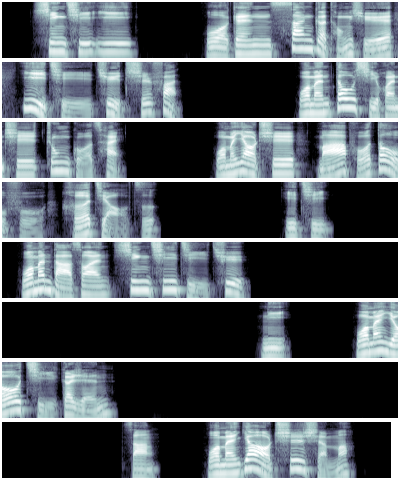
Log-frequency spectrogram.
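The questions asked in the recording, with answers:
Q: 我们打算星期几去?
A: 星期一

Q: 我们有几个人?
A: 四个人

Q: 我们要吃什么?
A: 麻婆豆腐和饺子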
